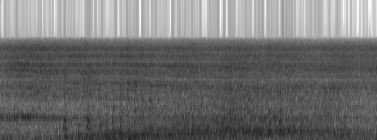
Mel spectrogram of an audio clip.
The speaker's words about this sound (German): Ein Zug.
